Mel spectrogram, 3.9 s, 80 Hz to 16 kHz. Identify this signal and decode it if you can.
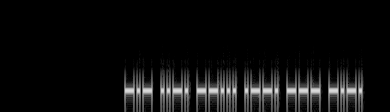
Morse code, heard as a keyed tone, about 40 wpm, 700 Hz. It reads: KF7POC
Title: USA Call Signs Repeated 2x 40wpm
